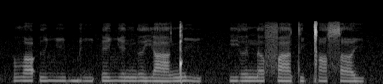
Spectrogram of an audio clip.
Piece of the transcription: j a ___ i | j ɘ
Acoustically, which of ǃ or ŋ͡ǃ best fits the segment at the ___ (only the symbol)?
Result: ŋ͡ǃ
